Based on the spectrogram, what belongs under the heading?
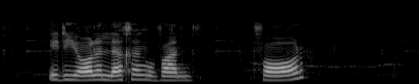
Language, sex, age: Afrikaans, female, 19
